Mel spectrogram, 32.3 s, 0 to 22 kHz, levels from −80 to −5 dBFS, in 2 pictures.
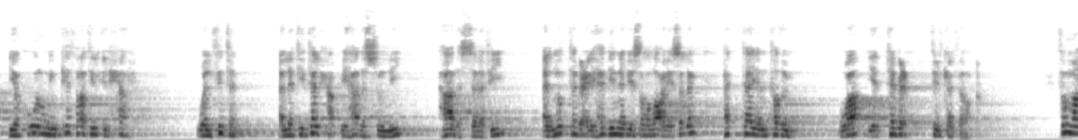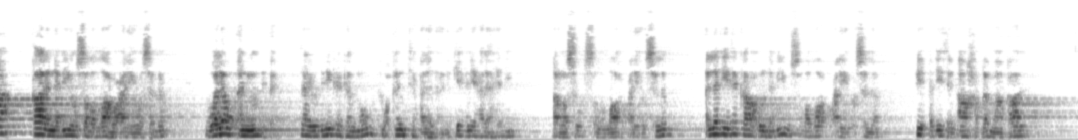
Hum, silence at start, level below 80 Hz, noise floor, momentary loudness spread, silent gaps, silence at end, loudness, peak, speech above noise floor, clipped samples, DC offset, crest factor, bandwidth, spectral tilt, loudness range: none; 0 s; -68 dBFS; -67 dBFS; 17 LU; none; 0.4 s; -28 LUFS; -6 dBFS; 39 dB; under 0.1%; under 0.1%; 22 dB; 11 kHz; -6.5 dB/octave; 8 LU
